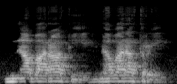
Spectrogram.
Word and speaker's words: Navratri: uh, I Happy want Navaratri. How do I pronounce it? you pronounce it Navratri.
